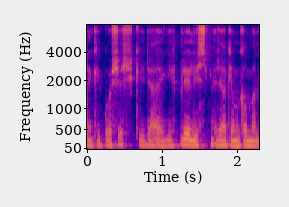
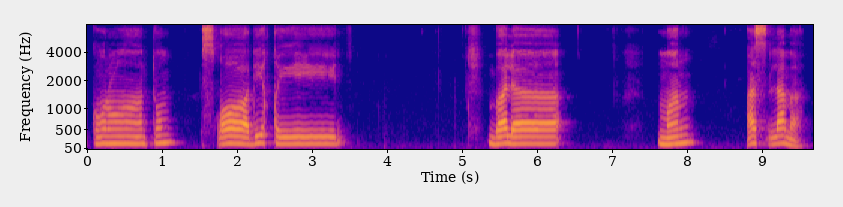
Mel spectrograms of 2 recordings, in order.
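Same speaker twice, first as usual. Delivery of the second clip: slow, higher, louder tajweed recitation; 3 semitones higher, 4 dB louder, much slower than usual. Shown as a demonstration. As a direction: chant it out like a qari. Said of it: "teacher reciting verse". (ऊँची, धीमी तिलावत)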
